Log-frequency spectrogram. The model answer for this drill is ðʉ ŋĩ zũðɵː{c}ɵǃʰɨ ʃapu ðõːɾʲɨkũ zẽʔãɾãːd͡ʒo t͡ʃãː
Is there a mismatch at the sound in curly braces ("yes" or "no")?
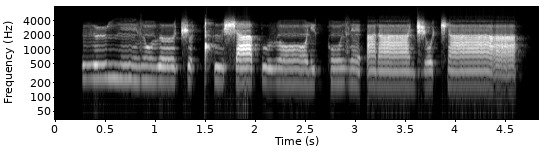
yes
